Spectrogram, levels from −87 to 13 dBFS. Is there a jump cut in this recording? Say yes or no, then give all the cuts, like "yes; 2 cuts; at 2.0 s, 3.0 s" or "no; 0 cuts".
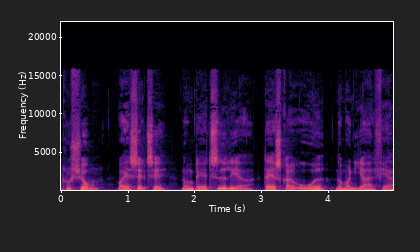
yes; 2 cuts; at 1.3 s, 3.0 s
